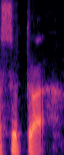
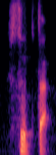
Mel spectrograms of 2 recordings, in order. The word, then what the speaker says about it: sutta: nine composition night classes the first one is called sutang or a sutra or we also may announce or pronounce as sutta so the suta of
